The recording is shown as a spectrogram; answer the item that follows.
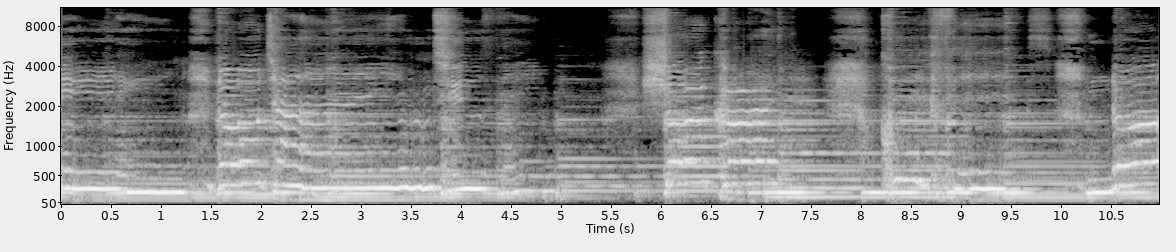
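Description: A woman singing live, with long held and sliding notes, over a strummed ukulele; the music drops back briefly about halfway through.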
